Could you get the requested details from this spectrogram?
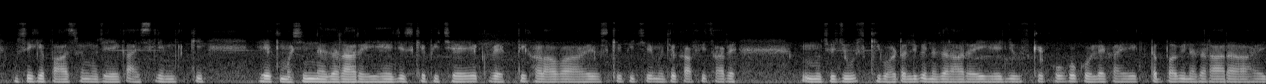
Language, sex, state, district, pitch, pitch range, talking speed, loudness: Hindi, male, Bihar, Sitamarhi, 130 Hz, 125-135 Hz, 215 wpm, -25 LUFS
